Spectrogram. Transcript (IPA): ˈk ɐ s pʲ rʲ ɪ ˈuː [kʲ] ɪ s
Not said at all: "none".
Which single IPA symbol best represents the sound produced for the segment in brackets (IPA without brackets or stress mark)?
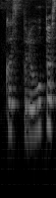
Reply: pʲ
